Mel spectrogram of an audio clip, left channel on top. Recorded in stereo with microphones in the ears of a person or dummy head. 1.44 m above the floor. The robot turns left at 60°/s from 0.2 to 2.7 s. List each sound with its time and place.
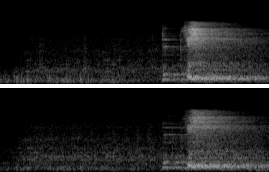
1.6 s a sneeze: 50° left (ahead or behind), 1.2 m; by 2.1 s 20° left (ahead or behind), 1.2 m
